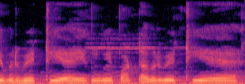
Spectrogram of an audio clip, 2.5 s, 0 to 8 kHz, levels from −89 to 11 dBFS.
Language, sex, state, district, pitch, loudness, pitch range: Marwari, female, Rajasthan, Nagaur, 195 Hz, -13 LUFS, 190-205 Hz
